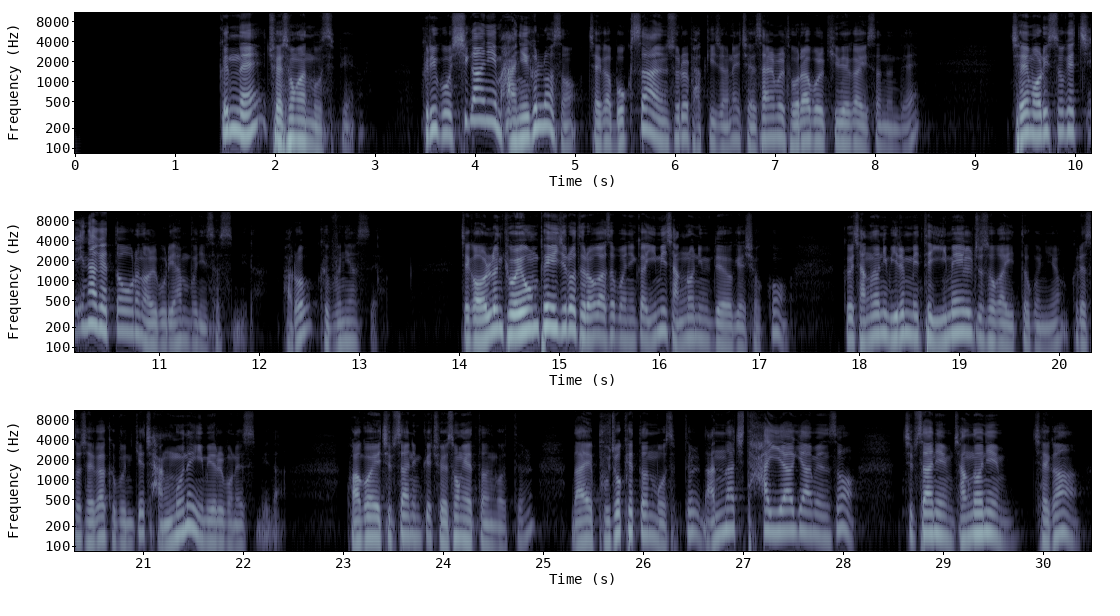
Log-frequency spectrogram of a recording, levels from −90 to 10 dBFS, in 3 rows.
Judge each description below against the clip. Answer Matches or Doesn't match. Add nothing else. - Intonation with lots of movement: Matches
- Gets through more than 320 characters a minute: Matches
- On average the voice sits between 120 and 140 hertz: Matches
